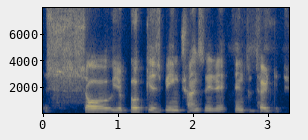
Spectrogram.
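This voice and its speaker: Male student asking a question, polite, monotone, mid pitch. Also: unhurried, poor audio. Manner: polite, slightly hesitant.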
